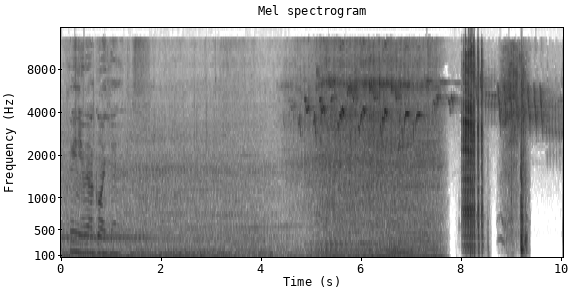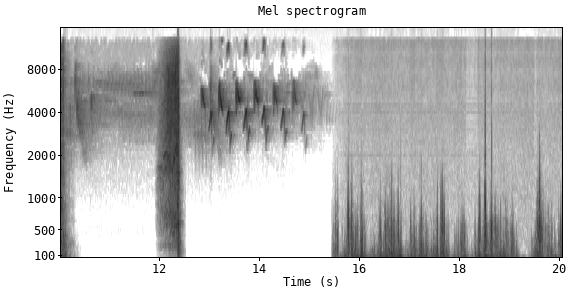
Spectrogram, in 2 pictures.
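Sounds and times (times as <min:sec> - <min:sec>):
vehicle engine and road noise: 0:00.0 - 0:09.4, 0:12.0 - 0:12.5
bird chirps: 0:04.5 - 0:15.4.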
